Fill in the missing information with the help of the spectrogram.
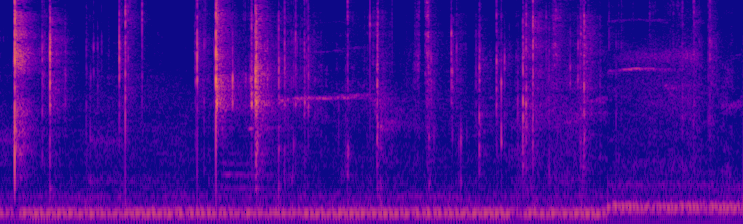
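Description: Packaging being handled: bubble wrap and a cardboard box crinkling and rustling, with a few sharp clicks, the loudest just after the start and about a second and a half in.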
